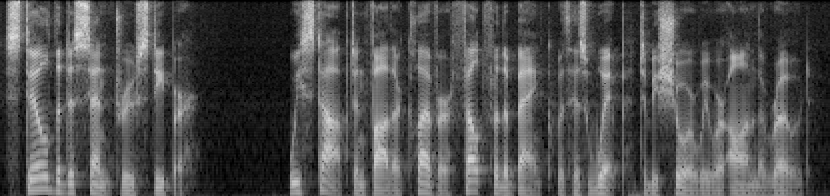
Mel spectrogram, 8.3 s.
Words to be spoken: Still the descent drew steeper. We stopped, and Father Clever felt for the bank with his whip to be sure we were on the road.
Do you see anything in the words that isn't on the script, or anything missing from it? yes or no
no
